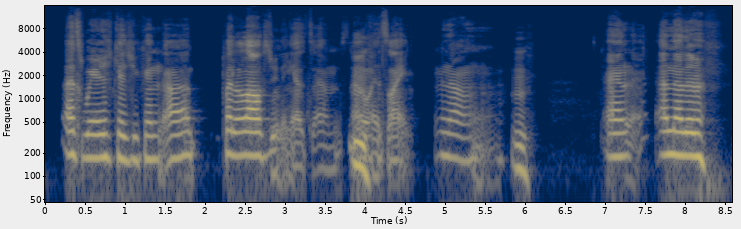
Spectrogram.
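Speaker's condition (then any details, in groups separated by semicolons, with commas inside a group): Cerebral palsy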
